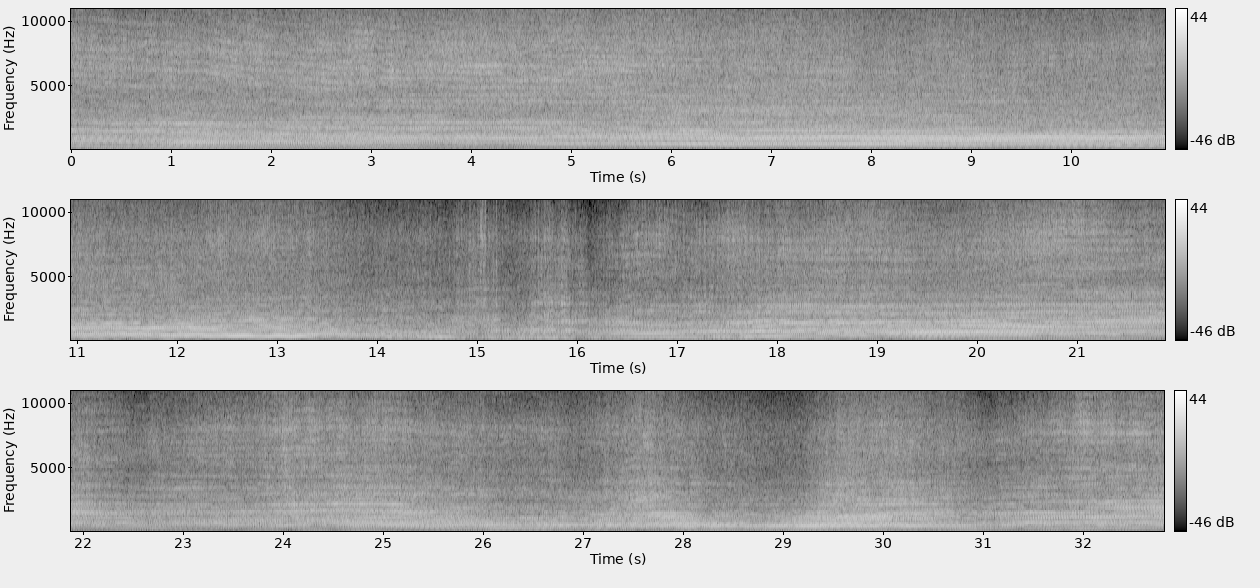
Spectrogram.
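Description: Supercharged engine of a Holden panel van held at high revs in a smoking burnout, its rear tyres spinning. The revs sag about halfway through and climb back up a few seconds later.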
